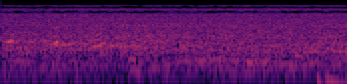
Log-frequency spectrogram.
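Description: Steady rush of a stream cascading over rocks far below, with a few faint short chirps near the start.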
